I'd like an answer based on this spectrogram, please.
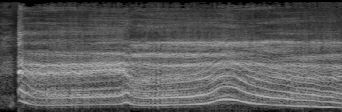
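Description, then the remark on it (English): A voice mimics an engine struggling to start, imitating a condom commercial's depiction of sex with a regular condom: one loud, sustained low droning hum lasting about three seconds, its pitch sagging with a small hiccup midway, then briefly swelling before sinking again. “Supposed to be an engine, can't really get started, not very good.”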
